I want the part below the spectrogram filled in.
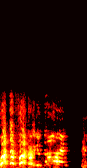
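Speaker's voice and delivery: high, loud, slow shout breaking into a laugh; outraged yell. Acted. Driver yells at the man hauling him out, high shout with laughter. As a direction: yell in disbelief as you're dragged out. Driver dragged from his car.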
